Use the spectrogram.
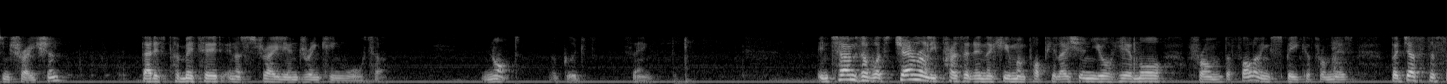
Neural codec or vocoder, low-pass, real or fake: none; 3.6 kHz; real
